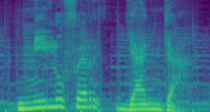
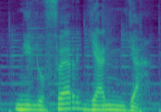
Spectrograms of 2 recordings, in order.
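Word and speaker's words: Nilüfer Yanya: Entonces, la artista que les voy a recomendar se escribe Nilufer Yanya. Nilufer tiene diéresis en la U. Nilufer Yanya. Yanya es Y-A-N-I-Y-A. Yanya.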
